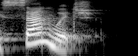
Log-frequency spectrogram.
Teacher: We don't really pronounce the D, we say sandwich. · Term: silent D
